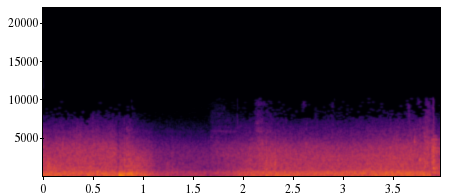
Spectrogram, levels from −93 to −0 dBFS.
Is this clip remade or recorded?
recorded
